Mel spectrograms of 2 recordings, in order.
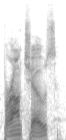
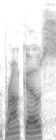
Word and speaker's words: Bronchos: Oklahoma, the Central Oklahoma Bronchos. That is not a mispronunciation. That is correct. They're not the Broncos. They're the Bronchos.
